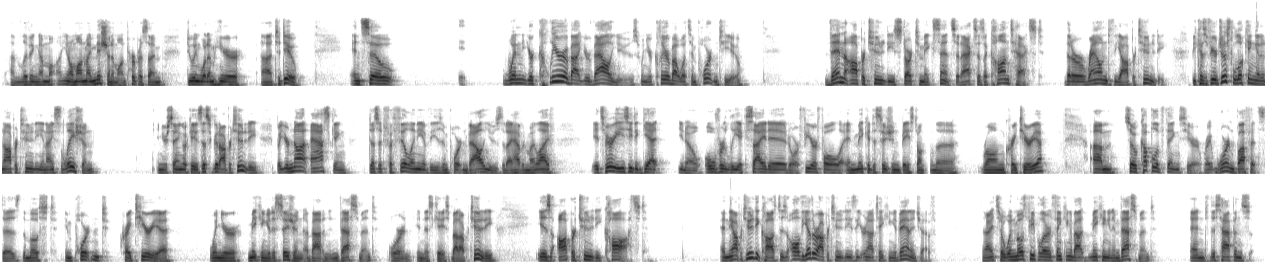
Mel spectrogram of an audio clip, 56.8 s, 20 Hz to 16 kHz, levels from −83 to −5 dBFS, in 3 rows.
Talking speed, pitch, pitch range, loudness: 180 wpm, 125 Hz, 110-140 Hz, -25 LUFS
